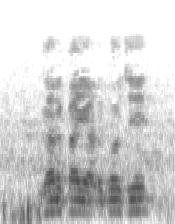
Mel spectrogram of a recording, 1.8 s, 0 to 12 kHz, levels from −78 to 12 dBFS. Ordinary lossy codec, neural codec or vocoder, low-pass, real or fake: MP3, 96 kbps; none; 7.2 kHz; real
